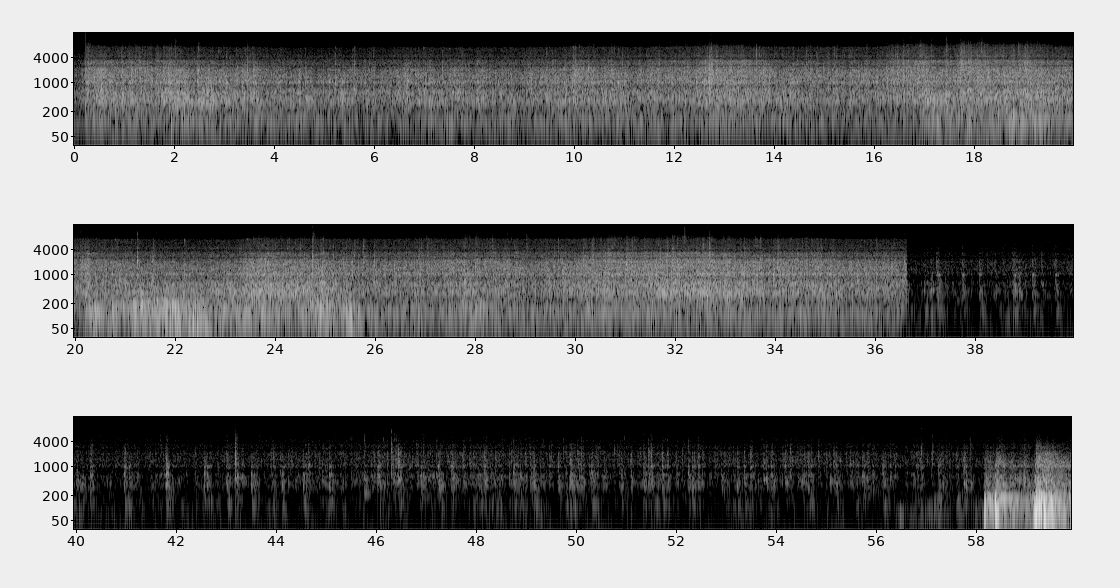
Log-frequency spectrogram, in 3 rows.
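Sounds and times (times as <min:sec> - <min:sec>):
steady rain falling: 0:00.0 - 0:59.9
thunder rolling: 0:06.4 - 0:36.7, 0:58.1 - 0:59.9.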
